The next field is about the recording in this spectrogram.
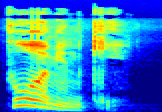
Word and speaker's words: поминки: И поминки». Он так и сказал по-деревенски с ударением на первом слоге.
